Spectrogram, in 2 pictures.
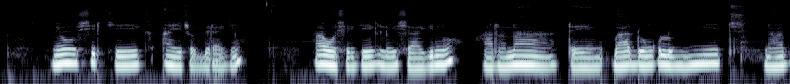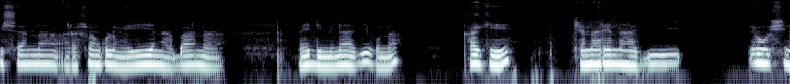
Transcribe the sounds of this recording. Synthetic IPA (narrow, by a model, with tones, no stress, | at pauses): ne˦o˦ʃi˦ɾkʰe˨ɪ˦ka˨i˨tɔ˨bɪ˨ɾa̰˨ki˦ | a˦wo˨ʃi˨ɾke˨ɪ˦klo˨i˦ʃa˨ɡi˦no˦ | a˨ɾa˨na˦tɛ˨ba˨˦do˨ŋɡo˦lo˨ŋi˨mi˦t | na˨˦pi˦ʃa˦na˦a̰˨ɾa˨ʃa˦ŋkʊ˦lo˨ŋe˨i˦je˦na˨ba˦na˨ | na˨i˦di˨mi˨na˦˨d͡ʒi˦kʊ˨na˦ | kʰa˦ke˨kʰɛ˦na˦ɾɛ˦na˨d͡ʒi˦ | ne˦o˦ʃi˦n˨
